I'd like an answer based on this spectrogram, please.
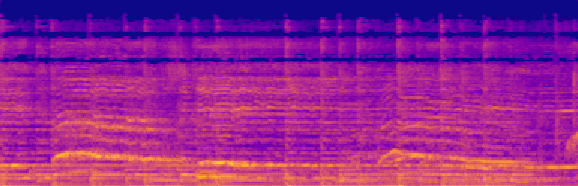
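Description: Live solo acoustic performance: acoustic guitar accompaniment under a long, wavering wordless melody line that sinks in pitch near the end.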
